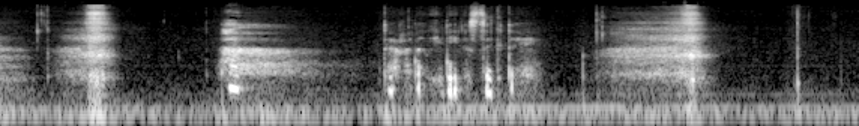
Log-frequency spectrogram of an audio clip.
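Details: Several sharp, breathy sneezes with quick inhaled catches between them, from a person with a cold whose nose is tickled by the smell of Vicks; a run of sneezes.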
